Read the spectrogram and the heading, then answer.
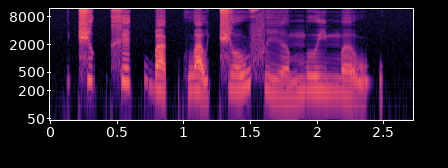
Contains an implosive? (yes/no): yes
